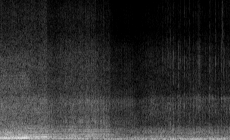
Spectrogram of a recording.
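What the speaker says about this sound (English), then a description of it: "Listen to the difference of the engine, the high whine and scream of the alcohol car" A blown alcohol-fueled top dragster engine at an NHRA drag racing event gives off a loud, sustained high whine and roar, with harmonic tones that shift and then settle into a steady drone.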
